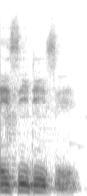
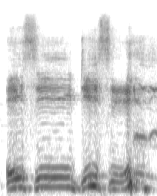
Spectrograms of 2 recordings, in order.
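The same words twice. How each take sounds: First: The name is said the usual English way. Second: The name is said the Japanese way. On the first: "they say the name" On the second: "but it's more like"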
